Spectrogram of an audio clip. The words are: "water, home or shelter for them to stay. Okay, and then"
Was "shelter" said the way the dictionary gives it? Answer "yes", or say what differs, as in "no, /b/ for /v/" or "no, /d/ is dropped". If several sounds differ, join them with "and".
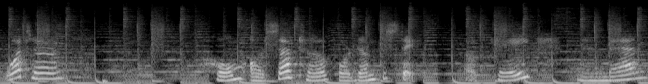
no, /s/ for /ʃ/ and /l/ is dropped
